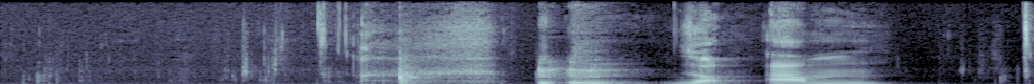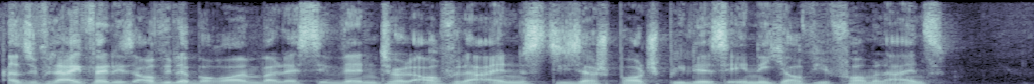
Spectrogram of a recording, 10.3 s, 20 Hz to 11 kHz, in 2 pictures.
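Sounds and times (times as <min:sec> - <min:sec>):
person drinking a beverage: 0:00.0 - 0:02.9, 0:04.7 - 0:05.2
speech: 0:02.8 - 0:04.5, 0:05.2 - 0:10.0.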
